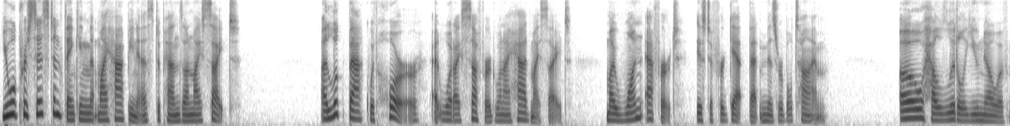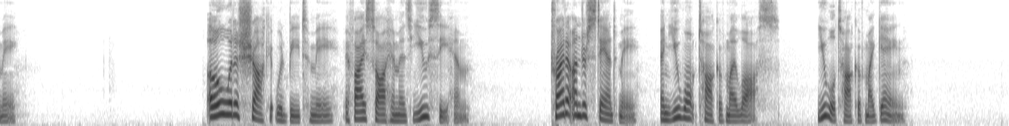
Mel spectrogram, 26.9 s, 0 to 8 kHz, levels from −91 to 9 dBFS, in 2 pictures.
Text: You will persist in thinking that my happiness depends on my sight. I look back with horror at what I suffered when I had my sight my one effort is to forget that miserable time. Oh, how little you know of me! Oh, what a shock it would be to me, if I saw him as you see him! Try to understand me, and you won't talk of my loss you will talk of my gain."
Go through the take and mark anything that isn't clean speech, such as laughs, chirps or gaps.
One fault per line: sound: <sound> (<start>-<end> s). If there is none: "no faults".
no faults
